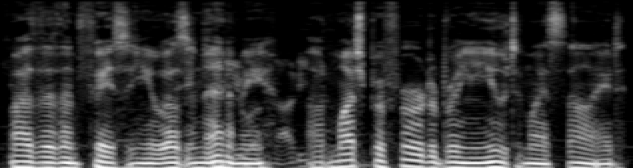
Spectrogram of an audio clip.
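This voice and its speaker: An actor playing a polite, earnest, apologetic young man in a fantasy game, speaking in a measured way. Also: low-pitched, steady tone, a little mellow, soft background music, natural voice. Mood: earnest, persuasive. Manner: polite, honest-sounding, measured. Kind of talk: video game dialogue acting.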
